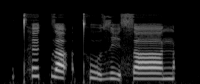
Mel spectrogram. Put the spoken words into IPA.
t̪ʰɛ˦˥k̚za̰ː˧˨t̪ʰu˧˩zi˧˩ saː˧ŋ

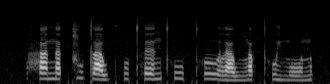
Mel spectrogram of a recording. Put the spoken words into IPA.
ha˧ na˧t̚t͡ɕu˥˨t̪aː˩wpʰu˧˩ t̪ʰɛː˧˥ŋt̪ʰuː˥˨p̚ t̪ʰɤː˥˨la˩w ŋa˥˨p̚t̪ʰu˧˩jmoː˩˧n

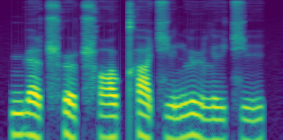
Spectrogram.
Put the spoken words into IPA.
mɥɛ˥˨ʈ͡ʂʰɻ̩˥˨ʈ͡ʂʰɑ˦ʊ̯ kʰä˥˨t͡ɕi˨˦nly˥˨ li˨˦t͡ɕi˨˦

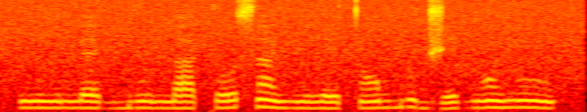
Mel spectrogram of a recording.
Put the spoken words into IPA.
wi˨nɛ˨ ɡ͡bu˨ na˨ko˨˦sã˦˨ ji˨le˨tɔ̃˨˦ bu˦˨d͡ʒe˨˦ ɡɔ̃˦jũ˦˨

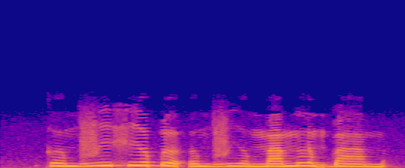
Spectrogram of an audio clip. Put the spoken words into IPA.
kə̤ː˨˩mvi˧ xi˧ə̯ɓəː˧˩ʔə̤˨˩mvi̤˨˩ə̯ ma˨˦m lə̰˧˨mɓa̤˨˩m

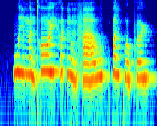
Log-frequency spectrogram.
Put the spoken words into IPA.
wiː˧mɵ˨˩nt̪ʰɔː˥j hɵ˥t̚ ŋʊ˨˩ŋ faː˨˥w | pɐ˧ŋ kʷɐ˨˩w pʰɵ˨ɥ

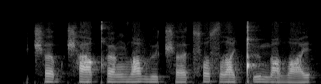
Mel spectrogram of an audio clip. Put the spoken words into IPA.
t͡ʃʰɜ˨bt͡ʃʰa˨ qʰʉ˨ŋ ðˤi˨˦vʉ˨t͡ʃʰɜ˨t͡sʰʉ˦sˤ ji˧ǃʼʉ˦me˧ðˤe˨˦

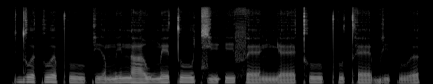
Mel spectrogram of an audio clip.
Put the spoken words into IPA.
du˥˨ə̯ku˥˨ə̯pʰuː˧˩ki˧˩ə̯ mi˧˥naː˧wme˧˥ t̪uː˧˥t͡ɕi˩˧ ʔi˧˥ fɛː˩ŋ ɲɛː˩˧kʰuː˧ pʰu˩˧t̪ʰɛː˩bi˩ pu˩˧ə̯

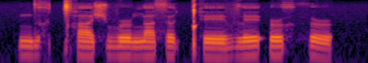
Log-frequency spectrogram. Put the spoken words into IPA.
ndəxǀʰaːʃvə˞ŋa səːǃʰeːvleː ʔə˞xθə˞

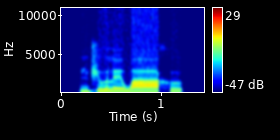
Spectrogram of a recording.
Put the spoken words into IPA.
nd͡ʒɯleː waːxɯ

